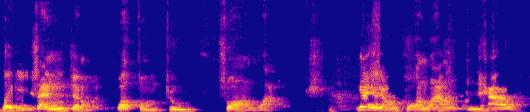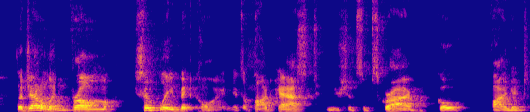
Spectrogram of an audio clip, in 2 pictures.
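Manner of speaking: put-on old-style veteran newscaster announcer voice. Suggesting a fun way to open the Swan Lounge show: Walter Cronkite impression. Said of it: "that was my Walter Cronkite".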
